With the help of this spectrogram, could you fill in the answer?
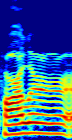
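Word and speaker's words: Parler: parlor actually you know you think it would have been spelled like that but it's p-a-r-l-e-r i don't know is that some kind of cool way of spelling parliament i don't know but anyway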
